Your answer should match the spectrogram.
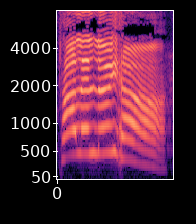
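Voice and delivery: loud, high, drawn-out praise cry; exultant shout. Real, not acted. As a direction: belt it out to the congregation.

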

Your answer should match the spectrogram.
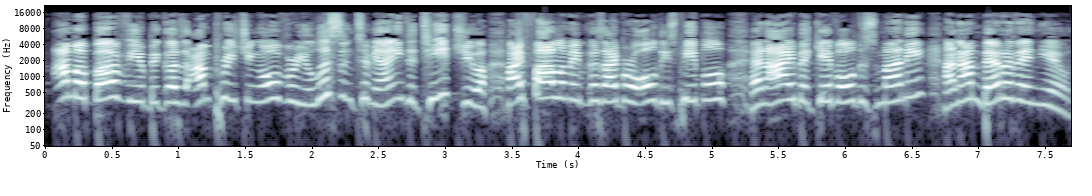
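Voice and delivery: arrogant preacher. Retold or imitated. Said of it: "always be like".

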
